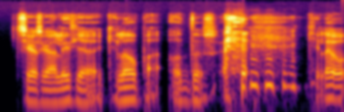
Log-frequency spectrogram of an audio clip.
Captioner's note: chuckles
